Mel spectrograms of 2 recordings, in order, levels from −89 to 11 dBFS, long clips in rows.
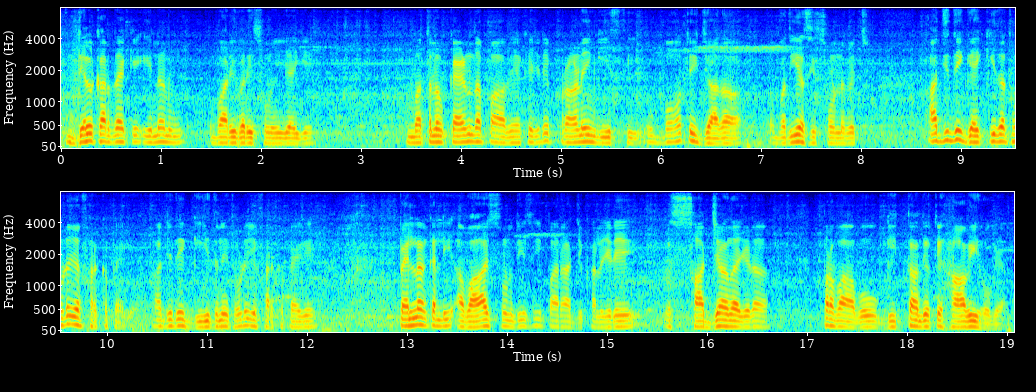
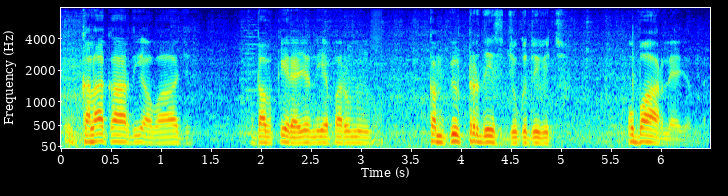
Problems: none marked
